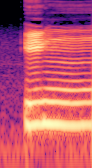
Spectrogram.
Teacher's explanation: Nun mati bertemu dengan kaf. Samar didengungkan, siap-siap ke huruf kafnya. Nun matinya ditambah dengan ng. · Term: ikhfa hakiki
